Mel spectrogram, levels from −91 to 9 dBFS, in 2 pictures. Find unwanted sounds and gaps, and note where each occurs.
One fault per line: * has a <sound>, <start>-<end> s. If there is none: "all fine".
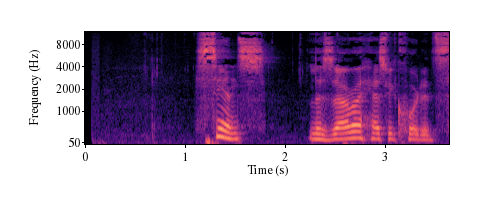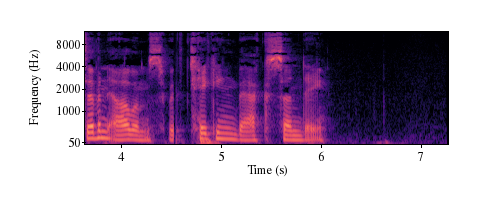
* has a dropout, 4.5-4.6 s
